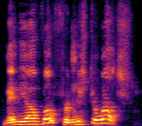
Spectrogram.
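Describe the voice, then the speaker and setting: A man's voice: high-pitched, lively intonation, unhurried, a little mellow, lo-fi sound. Man acting a lilting, skeptical small-town fussbudget. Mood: dryly skeptical. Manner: dry, hedging, skeptical. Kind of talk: 1940s radio comedy acting.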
